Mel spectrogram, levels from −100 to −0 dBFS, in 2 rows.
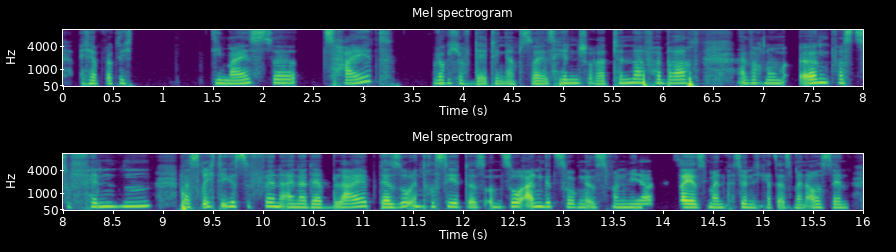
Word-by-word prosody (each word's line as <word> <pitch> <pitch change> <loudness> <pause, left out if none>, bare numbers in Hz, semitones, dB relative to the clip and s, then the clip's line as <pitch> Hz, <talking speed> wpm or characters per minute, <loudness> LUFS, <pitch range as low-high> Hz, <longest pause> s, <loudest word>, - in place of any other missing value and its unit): ich 170 +1 -5
habe 170 -2 -3
wirklich 180 +2 -5 0.8
die 195 - -1
meiste 205 +3 0 0.3
Zeit 220 +11 -2 0.4
wirklich 190 +1 -4
auf 165 - -11
Dating-Apps, 155 -1 -5
sei 160 - -1
es - - -5
„Hinge“ 200 0 -1
oder 155 0 -5
„Tinder“ 215 +4 +1
verbracht, 205 0 +1 0.4
einfach 195 0 -5
nur 190 -1 -3
um 185 - -4
irgendwas 215 0 +4
zu - - -2
finden, 235 +4 +1 0.3
was 200 - +6
Richtiges 230 +4 +2
zu 225 - +3
finden. 235 -1 +1
Einer, 200 -1 +1
der 190 -1 +2
bleibt, 220 +7 0
der 195 0 +5
so 230 +5 +1
interessiert 225 -2 0
ist 100 -2 -1
und 200 0 -5
so 230 +1 +4
angezogen 205 -4 +2
ist 190 - -3
von 190 -1 -3
mir, 190 0 0 0.2
sei 200 -1 +8
es 190 +1 +1
meine 185 -2 -1
Persönlichkeit, 180 -3 -4
sei - - -2
es 200 - -6
mein 165 -1 -4
Aussehen. 175 -1 -1
200 Hz, 170 wpm, -22 LUFS, 185-225 Hz, 0.8 s, sei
